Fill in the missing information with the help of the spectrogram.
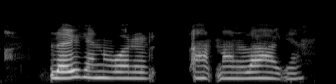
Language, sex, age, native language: Icelandic, female, 6, Icelandic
